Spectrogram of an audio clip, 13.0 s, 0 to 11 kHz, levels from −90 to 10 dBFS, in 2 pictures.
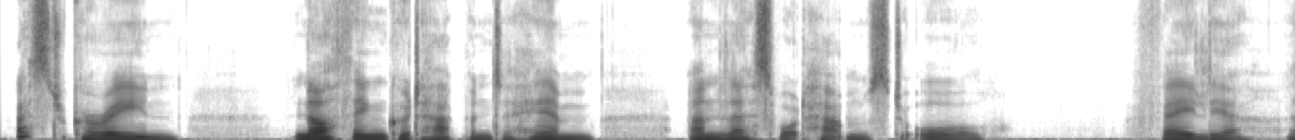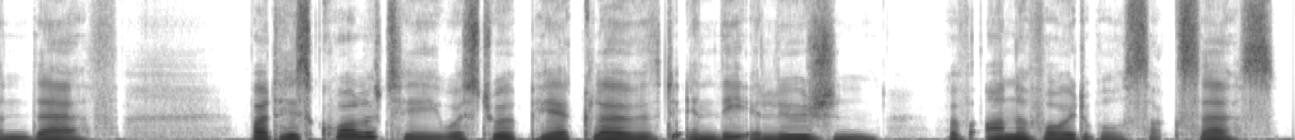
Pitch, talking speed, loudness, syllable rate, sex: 185 Hz, 130 wpm, -18 LUFS, 4.7 syllables/s, female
